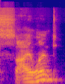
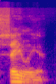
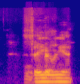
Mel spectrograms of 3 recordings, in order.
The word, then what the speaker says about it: Salient: the proper pronunciation yeah I see most people actually think it says silent uh but it's it's you said you've said it right right off it's Salient Salient Aquatics and I the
